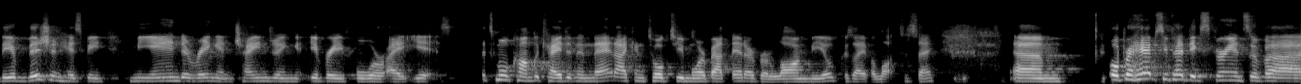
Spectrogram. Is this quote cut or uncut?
uncut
